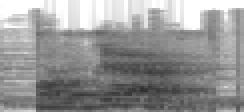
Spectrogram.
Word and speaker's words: forget: Forget, ini kan bacanya forget, kan ditekan atau forget, ditekan forgetnya, jadi di double, jangan forget, salah pembacaannya. Ini secara pronunciation itu forget, forgetnya yang terakhir ini yang ditekan.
